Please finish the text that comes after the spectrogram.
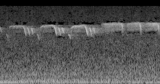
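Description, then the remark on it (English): A thin, high song from a bird with a bicolored bill, blue on top and yellow on the bottom, trills continuously, wavering with small dips and gradually rising in pitch to a sharp cutoff at the top, heard clearly over a low background rumble with no one talking. “The songs vary from bird to bird and region to region, but they all ascend in pitch and have that sharp cutoff at the top.”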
